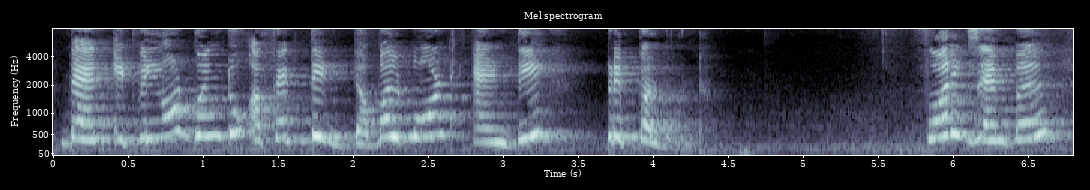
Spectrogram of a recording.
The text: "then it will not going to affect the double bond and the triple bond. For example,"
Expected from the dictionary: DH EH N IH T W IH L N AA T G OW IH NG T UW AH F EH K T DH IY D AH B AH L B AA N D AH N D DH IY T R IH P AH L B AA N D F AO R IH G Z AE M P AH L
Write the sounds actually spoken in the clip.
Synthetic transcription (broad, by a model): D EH N IH T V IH L N AA T G OW IH NG T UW AH F EH K T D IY D AH B AH L B AA N D AH N D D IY T R IH P AH L B AA N D F AO R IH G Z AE M P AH L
